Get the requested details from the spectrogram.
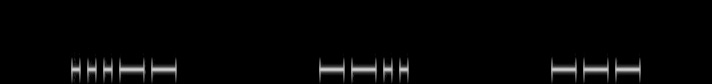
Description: Morse code, heard as a keyed tone, about 16 wpm, spaced as for 5 wpm, 700 Hz. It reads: 3ZO
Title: USA Call Signs - 6 Characters - 6x Character Spacing - 15wpm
